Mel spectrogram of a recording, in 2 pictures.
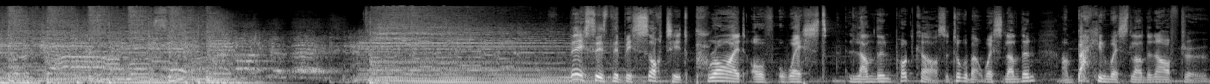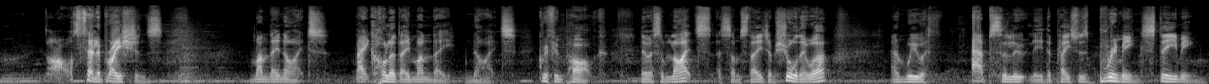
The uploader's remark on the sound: Leeds Celebratory Pre-Bolton Podcast from The Pub.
